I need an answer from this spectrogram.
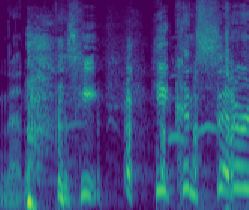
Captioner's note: laugh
